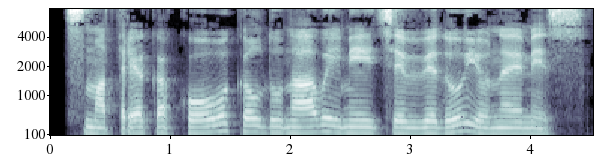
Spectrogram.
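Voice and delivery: put-on low, slow elderly gentleman; a sly old notary musing. Bald notary speaks.

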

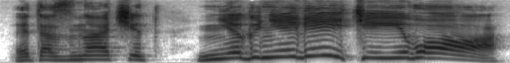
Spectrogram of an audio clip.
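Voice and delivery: loud, high, slow warning; yelled into the mic. Acted. The preacher yells into the microphone at the boys. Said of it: "заорал в микрофон".

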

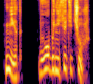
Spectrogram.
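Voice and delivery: high, loud angry shout. Acted. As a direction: yell at both of them. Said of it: "закричала Света". (крик)

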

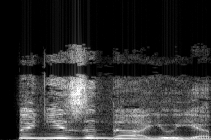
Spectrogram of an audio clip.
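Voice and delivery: high, slow, near tears; frightened prophet pleading, tearful. Acted. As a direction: wail it out, on the edge of crying. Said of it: "плачущим голосом сказал пророк".

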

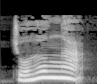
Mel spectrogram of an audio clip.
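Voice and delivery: put-on high, polite small-child answer; little boy. A narrator's reading. Son telling his mother who taught him, high child voice. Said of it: "cái giọng ngọng líu ngọng lo".

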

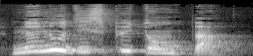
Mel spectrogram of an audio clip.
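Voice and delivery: high, loud, anxious plea. A narrator's reading. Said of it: "dit la Reine Blanche d'une voix anxi".

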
